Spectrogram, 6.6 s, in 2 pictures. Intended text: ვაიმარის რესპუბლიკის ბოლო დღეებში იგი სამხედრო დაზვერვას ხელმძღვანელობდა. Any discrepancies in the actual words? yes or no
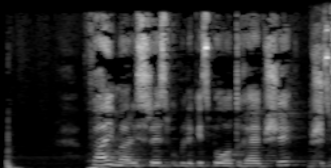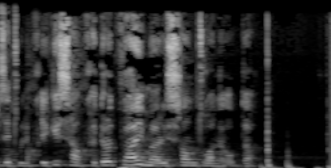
yes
